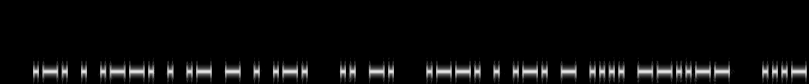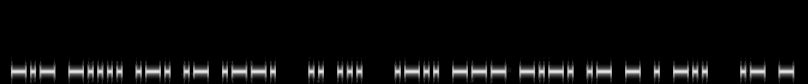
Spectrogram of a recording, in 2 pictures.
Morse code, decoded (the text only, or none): REPEATER IN PERTH, VK6RAP IS LOCATED AT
